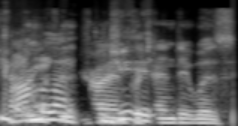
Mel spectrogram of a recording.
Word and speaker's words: Kamala: She just pronounces it like a black name. Her name is Indian. It's Kamala. That's the name.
